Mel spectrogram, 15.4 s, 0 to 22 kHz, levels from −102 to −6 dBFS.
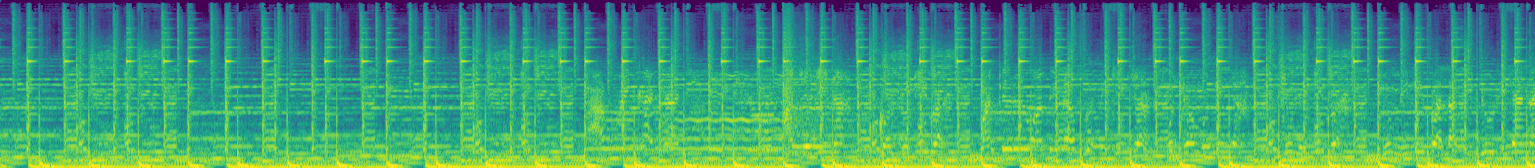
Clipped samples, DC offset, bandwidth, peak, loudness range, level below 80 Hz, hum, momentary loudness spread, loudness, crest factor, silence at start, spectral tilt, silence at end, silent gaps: under 0.1%; under 0.1%; 20 kHz; 0 dBFS; 1 LU; -12 dBFS; none; 2 LU; -12 LUFS; 10 dB; 0 s; -4.5 dB/octave; 0 s; none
